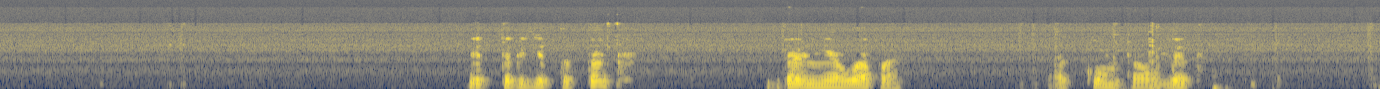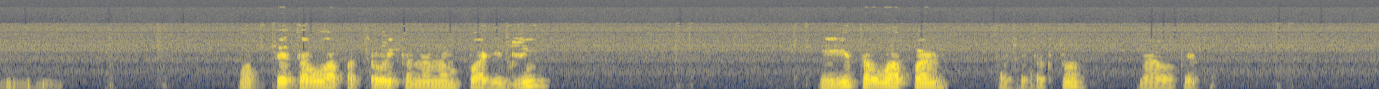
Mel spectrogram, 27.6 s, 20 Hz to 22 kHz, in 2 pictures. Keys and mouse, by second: 6.0-6.6 drag, 10.2 click, 11.6 ctrl+z, 12.6-13.6 middle drag, 14.8-15.4 middle drag, 16.5 click, 17.4 KP_3, 18.9 g, 21.6 click.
